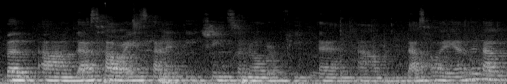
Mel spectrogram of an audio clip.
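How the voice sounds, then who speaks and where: A middle-aged woman giving a measured, somewhat hesitant talk to an audience about her own career as an educator. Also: fairly low pitch, warm tone. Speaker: university sonography educator. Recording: very echoey room, distant mic, faint noise.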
